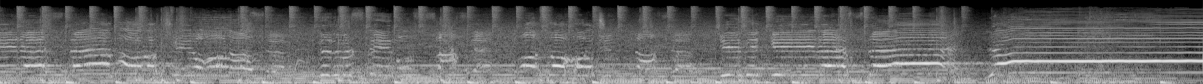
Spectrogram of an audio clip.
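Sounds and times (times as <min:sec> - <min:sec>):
girl singing lead: 0:00.0 - 0:12.0
live rock band: 0:00.0 - 0:12.0.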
